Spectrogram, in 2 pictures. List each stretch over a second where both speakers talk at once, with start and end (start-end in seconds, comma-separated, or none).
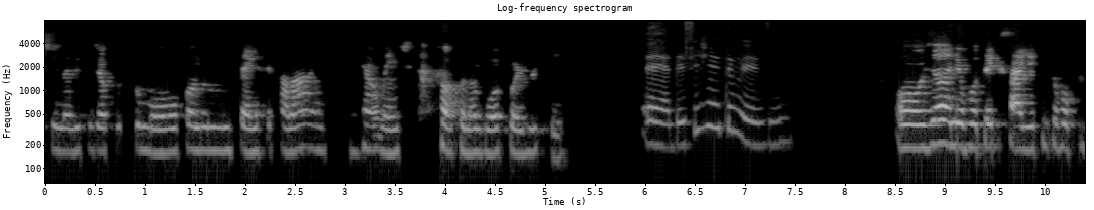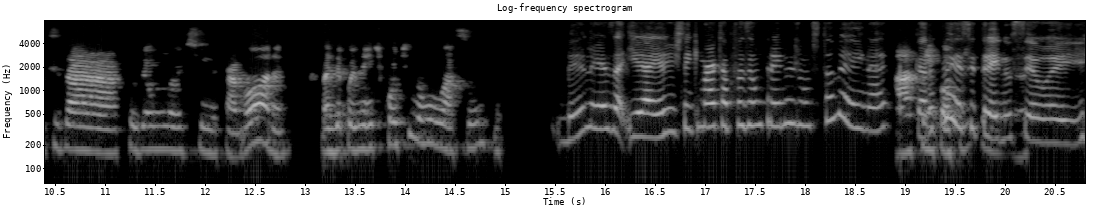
18.9-20.3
